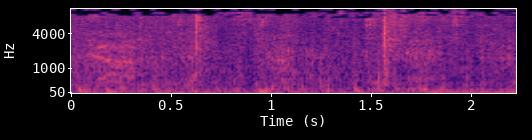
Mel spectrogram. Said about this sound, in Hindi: और जब घोड़ा गाड़ी उसकी नजरों से ओझल होने लगी तो वो वहीं रास्ते में ठहर गई।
